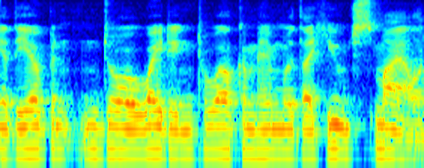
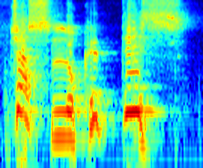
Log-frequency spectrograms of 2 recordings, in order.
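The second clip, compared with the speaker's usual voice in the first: much higher, louder and slow; excited shout; 6 dB louder, slower than usual. A narrator's reading. Lady calling her neighbour to look, thrilled. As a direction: shout in delight, drawn out. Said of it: "she was shouting".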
